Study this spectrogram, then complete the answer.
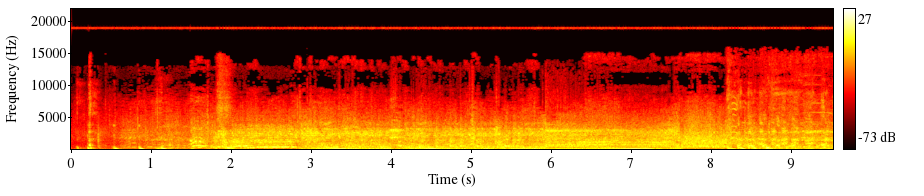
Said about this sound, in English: It's a complicated motor vehicle based on the principles of the internal combustion engine, a machine far too complicated for you to understand.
